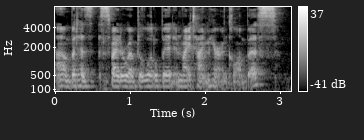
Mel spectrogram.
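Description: A woman talks at a very fast pace in a fairly low pitch. Noticeable background noise and audible room echo fill the recording. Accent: American. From Miami, Florida. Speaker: city climate advisor. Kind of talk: interview.

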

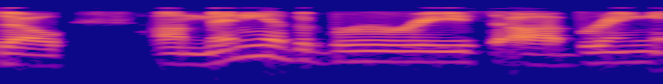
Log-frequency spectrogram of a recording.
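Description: A man talks at a moderate pace and a medium pitch, with ordinary pitch variation. He has an unremarkable speaking voice. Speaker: craft beer event organizer. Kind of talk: radio interview. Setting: phone call.

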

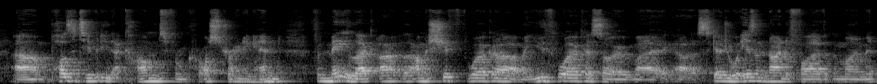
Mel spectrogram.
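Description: A man speaks at a fairly high pitch with an Australian accent, keeping a moderate pace and hardly any pauses. His intonation is fairly even, and there is noticeable background noise. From Adelaide, South Australia. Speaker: jiu-jitsu athlete and event organizer. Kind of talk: casual chat.

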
